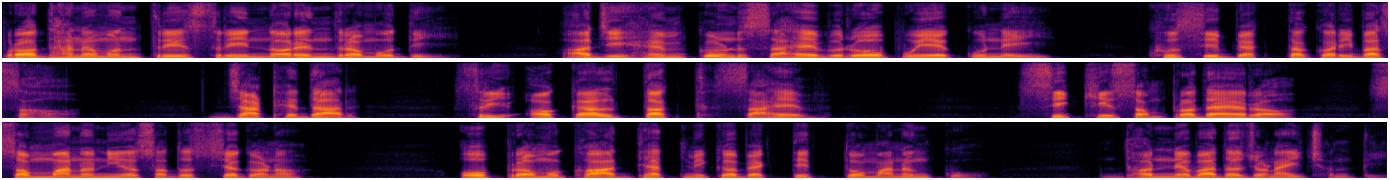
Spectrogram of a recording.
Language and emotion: Odia, neutral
